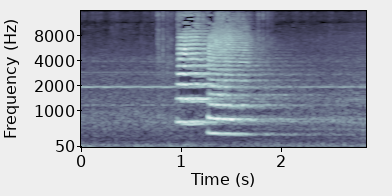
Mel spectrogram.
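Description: A train horn blares briefly with a falling two-note call.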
